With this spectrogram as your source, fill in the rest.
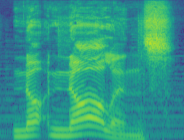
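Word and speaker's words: New Orleans: Yeah, they say Nolans, right? Like it's all like one. It's all one sound.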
